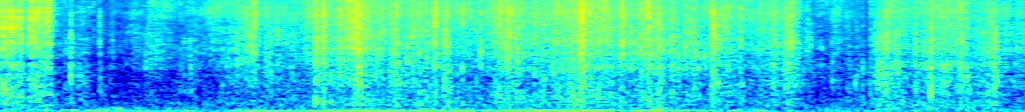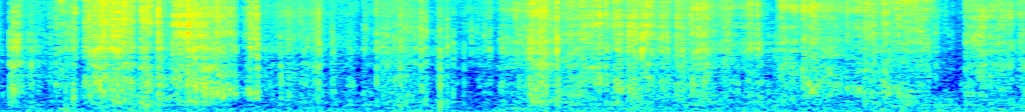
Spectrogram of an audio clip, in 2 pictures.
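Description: Thin pale-green paper sheets and strips are crumpled and torn by the fingers of both hands. The result is a dense, bright crinkling and crackling with sharp tearing rips that swell and fade across the clip, and almost no low end.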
